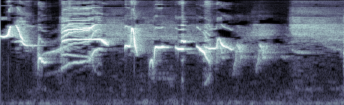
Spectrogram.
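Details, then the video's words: Oriental magpie-robin singing in the morning: loud, varied whistled phrases with rapid sliding notes, sharp upward sweeps and buzzy bursts, delivered in quick bursts with short pauses. "Kacer Bahan Absen Pagi"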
